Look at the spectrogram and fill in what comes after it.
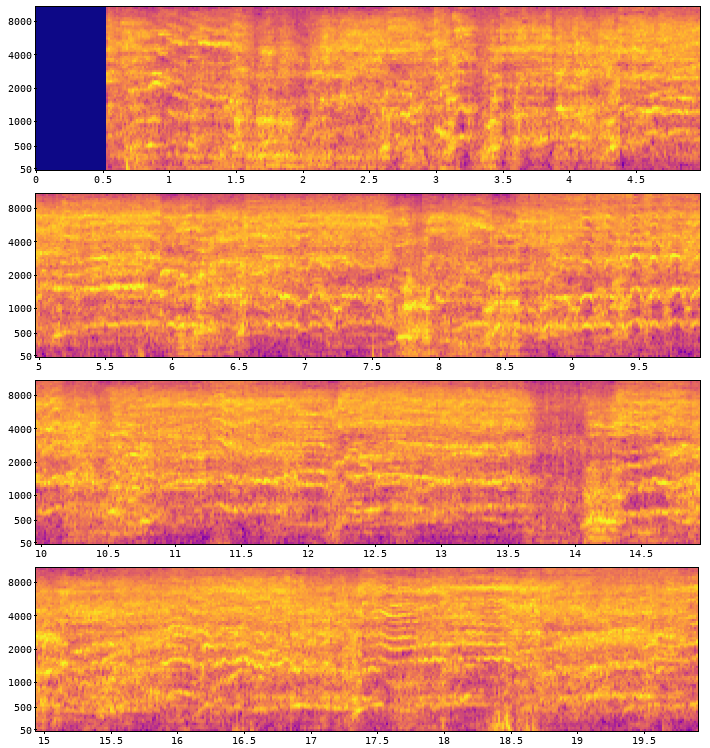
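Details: Pigs on a home farm at feeding time, a dense, continuous, noisy chorus of grunting and squealing that keeps up for the whole stretch with only a brief dip.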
